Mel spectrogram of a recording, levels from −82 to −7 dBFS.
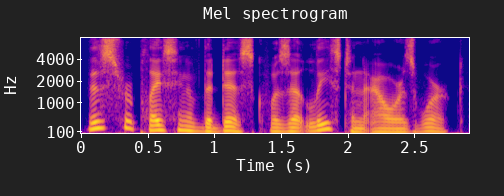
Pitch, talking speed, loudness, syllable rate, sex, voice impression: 130 Hz, 225 wpm, -20 LUFS, 4.7 syllables/s, male, masculine, adult-like, slightly dark, sweet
